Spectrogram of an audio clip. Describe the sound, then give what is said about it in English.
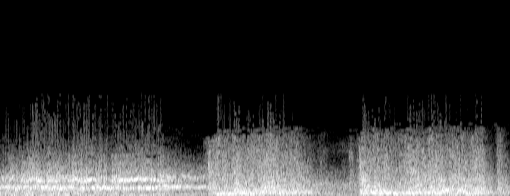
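A car brakes hard, its tires screeching in a loud, sustained skid that lasts several seconds, with two abrupt surges of harsh scraping noise partway through. No voices are heard. “There's another car coming up real fast. Looks like it's chasing Chuck. So it does. I hope he can stop in time.”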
